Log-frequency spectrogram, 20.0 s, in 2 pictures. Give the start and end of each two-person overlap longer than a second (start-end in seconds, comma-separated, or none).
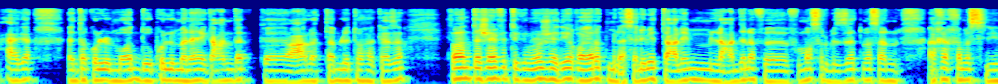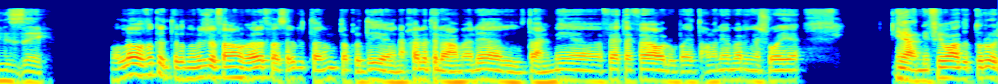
none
